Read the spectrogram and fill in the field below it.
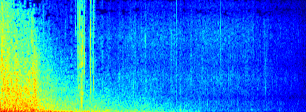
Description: pop; flood; carrier; predatorcz; halo

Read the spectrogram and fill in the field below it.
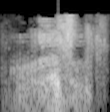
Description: pain, flood

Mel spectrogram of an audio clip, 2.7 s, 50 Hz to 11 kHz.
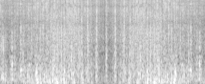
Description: flying, weapons; serioussam2

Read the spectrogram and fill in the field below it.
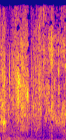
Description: infector idle; flood

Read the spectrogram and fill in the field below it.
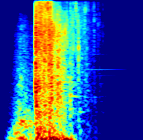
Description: warhammer flesh

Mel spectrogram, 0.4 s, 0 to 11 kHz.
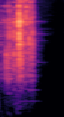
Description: m3s90 load ejectorport

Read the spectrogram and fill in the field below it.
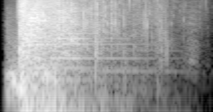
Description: axe flesh; weapons

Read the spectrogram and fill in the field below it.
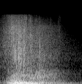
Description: flap, dragon

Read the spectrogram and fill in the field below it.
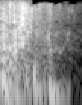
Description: limbs, flood

